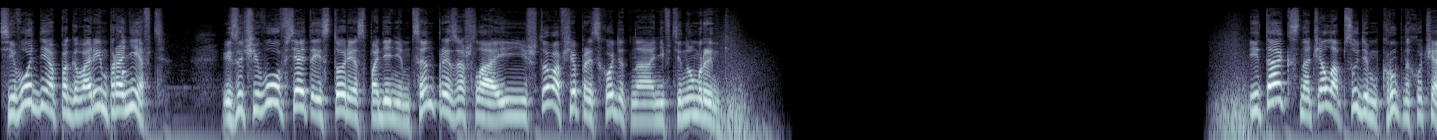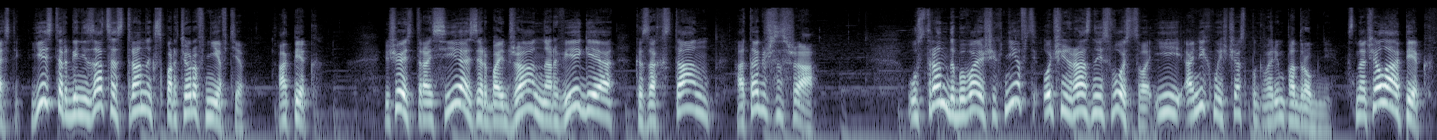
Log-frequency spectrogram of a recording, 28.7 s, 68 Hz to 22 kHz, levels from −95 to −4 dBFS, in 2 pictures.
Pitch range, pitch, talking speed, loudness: 170-240 Hz, 200 Hz, 115 wpm, -20 LUFS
